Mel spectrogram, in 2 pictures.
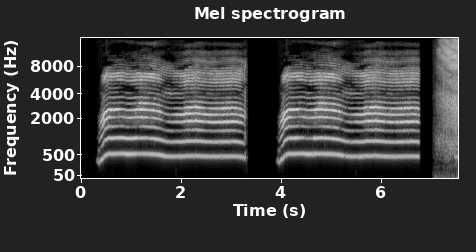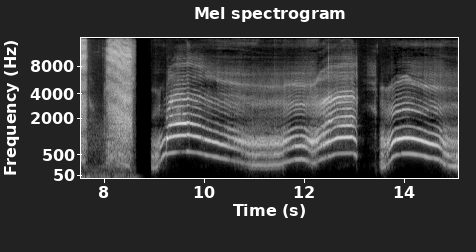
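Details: Cat meowing: long, steady, strongly harmonic wails of about three seconds each, then a brief noisy burst and a lower, wavering, drawn-out yowl that dips and rises, ending with a shorter cry.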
